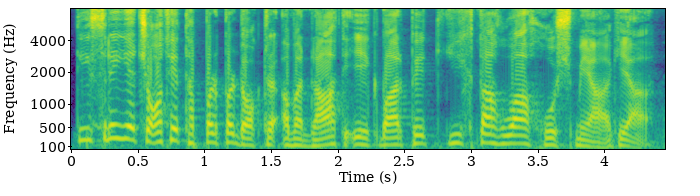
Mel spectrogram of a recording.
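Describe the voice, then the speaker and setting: A man reads out a crime thriller in a steady, dramatic narration. His voice is dark and mellow, pitched slightly high. The pace is even, with no strain. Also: normal speed. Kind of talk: scripted story narration.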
